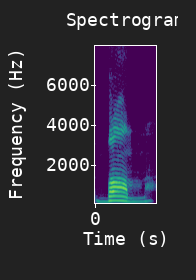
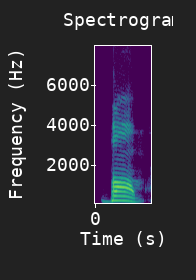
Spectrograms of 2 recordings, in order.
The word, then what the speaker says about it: bomb: um this word is bomb bomb without um without pronouncing the sound at the end of it all right everybody say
